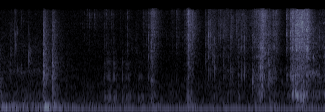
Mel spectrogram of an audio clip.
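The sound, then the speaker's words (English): Holiday-themed gift wrapping paper with a Christmas tree design is slowly torn and crinkled open from a red box, with a series of soft rips and rustles building to a louder tear near the end, no voices, over a low steady hum. “is opening a red box. To the people at home, it is a red box. She's doing it very slowly. The paper is holiday themed.”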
